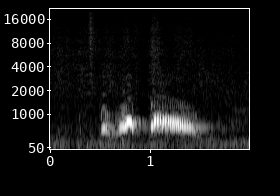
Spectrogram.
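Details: Spotted dove giving a lure call used to draw in wild doves: a short low coo followed by a longer, smooth, slightly falling coo, the whole phrase lasting about one second, over a faint low hum.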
